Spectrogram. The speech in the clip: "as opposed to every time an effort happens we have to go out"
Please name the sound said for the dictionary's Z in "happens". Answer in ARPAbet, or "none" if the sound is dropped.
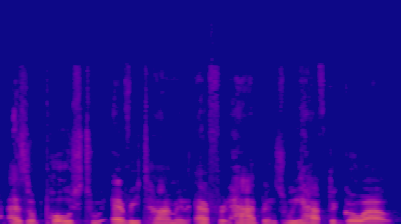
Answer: Z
